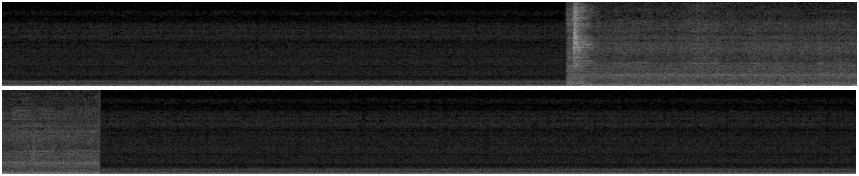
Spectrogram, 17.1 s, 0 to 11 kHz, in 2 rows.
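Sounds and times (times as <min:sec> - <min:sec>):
truck engine rumbling: 0:05.6 - 0:09.6.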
